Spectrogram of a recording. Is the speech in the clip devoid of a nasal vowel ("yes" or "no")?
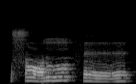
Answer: no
